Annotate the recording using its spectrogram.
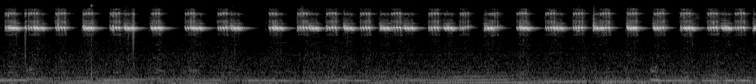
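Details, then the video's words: A cricket gives rapid bursts of high, buzzy chirps, roughly three per second with brief pauses, over a soft low background hum. "cricket sound"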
